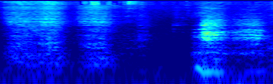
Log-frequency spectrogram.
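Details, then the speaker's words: Quick hissing sniffs through the nose, a few short airy bursts, from an adult with seasonal spring allergy and sinus congestion: nasal sniffing. "It is the season is the season to be sneezing. Springtime comes with Poland. Poland comes with allergies. And you will hear me do this in my nose"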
